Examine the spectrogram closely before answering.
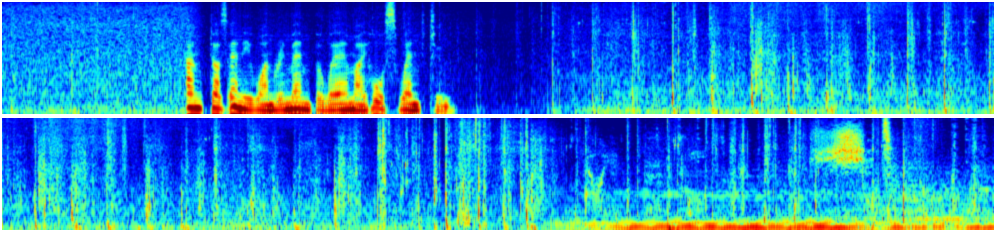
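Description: Footsteps splash and crunch over wet ground.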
